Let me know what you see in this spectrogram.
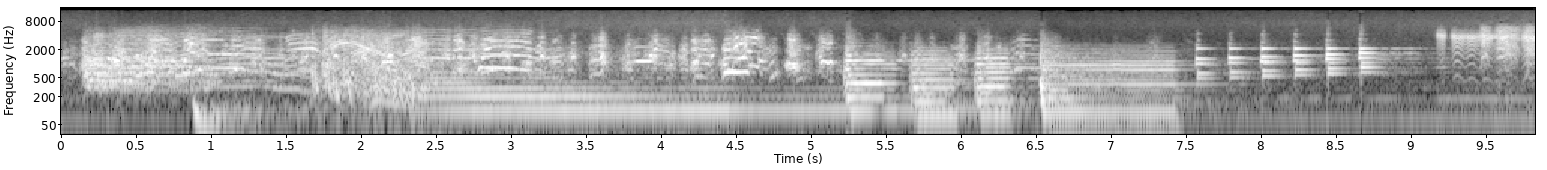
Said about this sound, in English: Wow! Look at that handsome rooster.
